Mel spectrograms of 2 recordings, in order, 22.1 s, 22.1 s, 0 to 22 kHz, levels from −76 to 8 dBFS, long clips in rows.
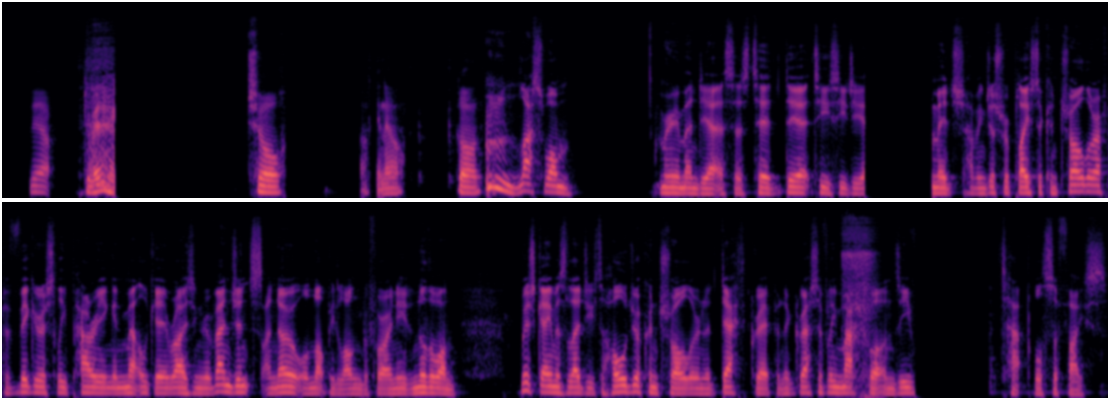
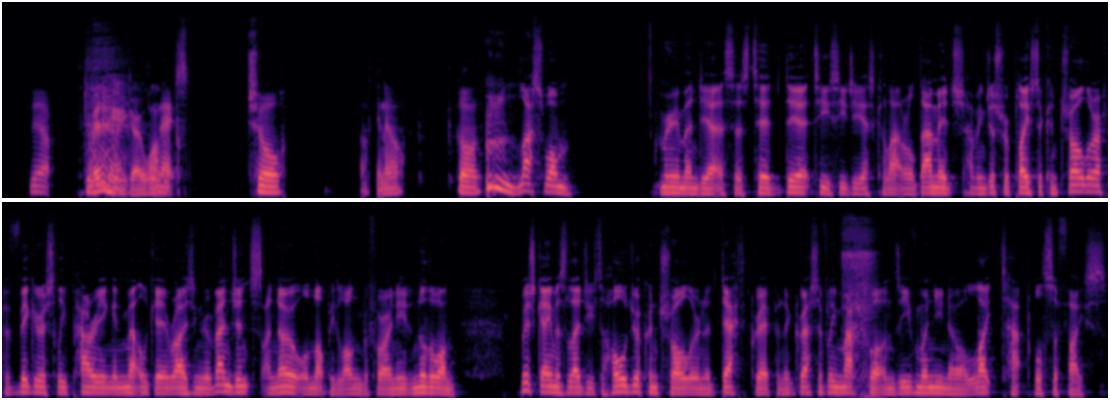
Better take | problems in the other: second | audio cutting out; at 1 s for 1 s, at 8.5 s for 0.5 s and at 20 s for 0.5 s

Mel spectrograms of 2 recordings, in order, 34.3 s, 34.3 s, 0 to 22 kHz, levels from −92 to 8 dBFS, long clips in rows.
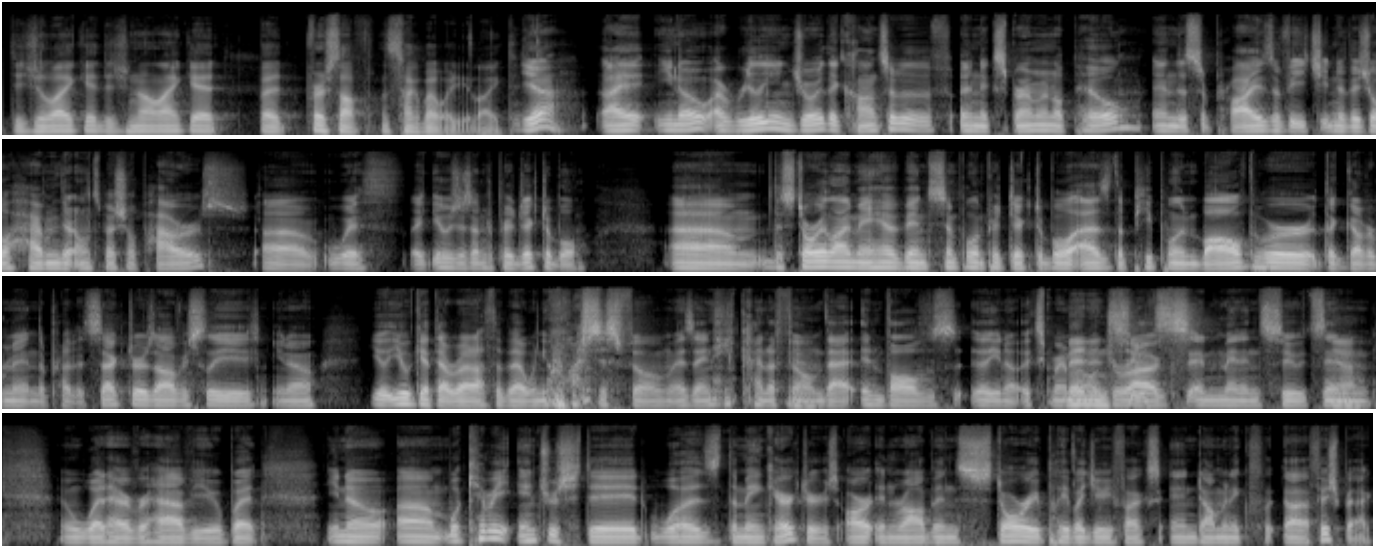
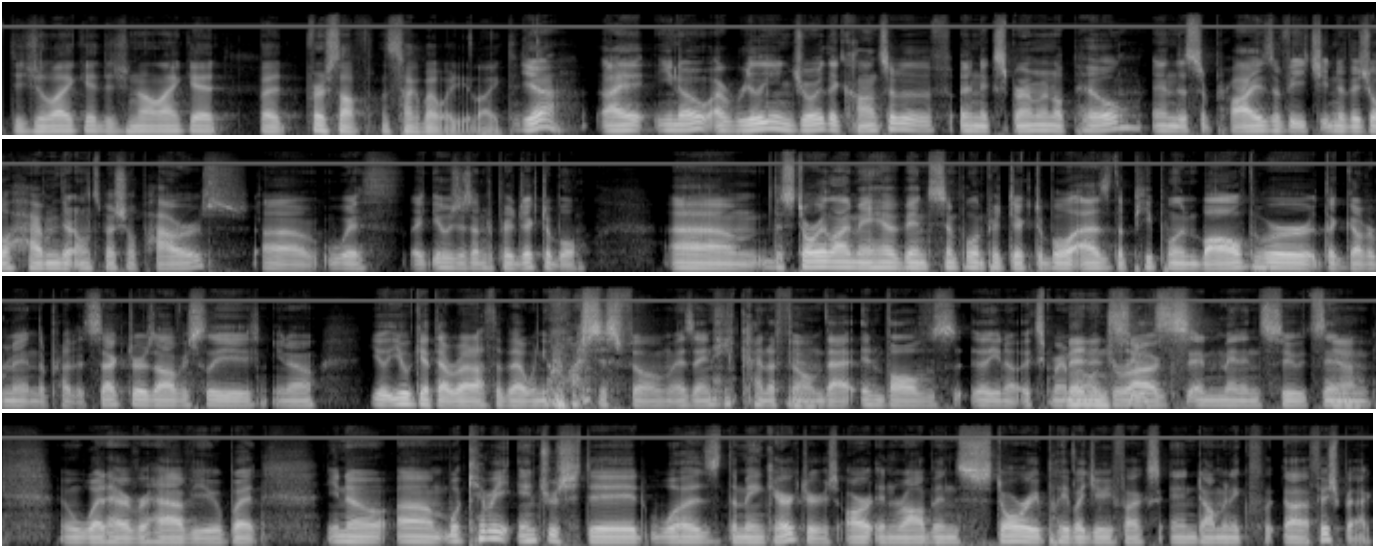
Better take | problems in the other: first | high-pitched whine; noticeable; throughout; 11 kHz, 20 dB below the speech

